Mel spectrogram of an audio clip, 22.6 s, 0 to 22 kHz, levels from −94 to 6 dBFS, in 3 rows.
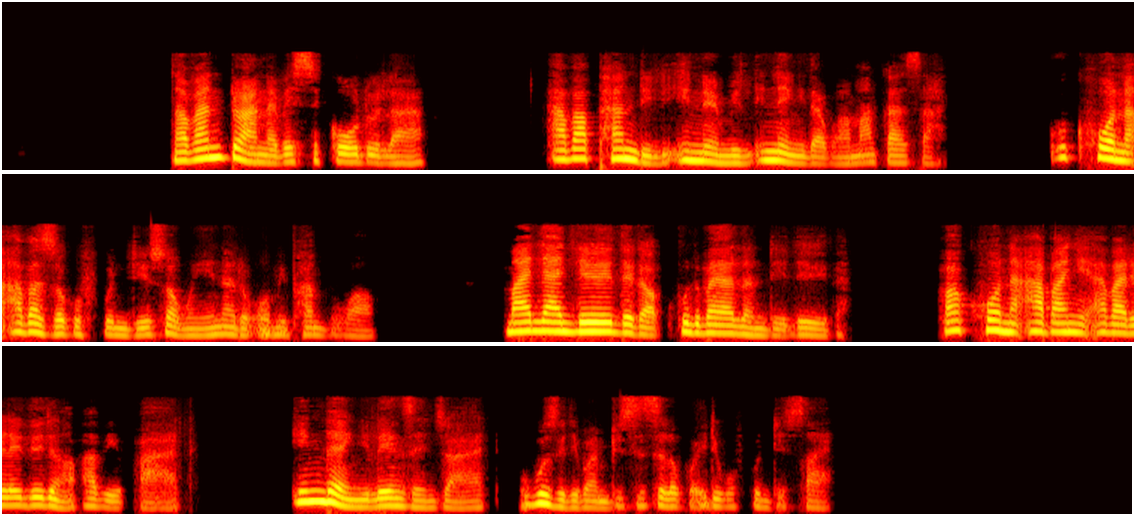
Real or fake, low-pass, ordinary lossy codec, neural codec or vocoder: fake; 7.2 kHz; AAC, 32 kbps; codec, 16 kHz, 0.5 kbps, X-Codec, WavLM features, trained on Multilingual LibriSpeech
